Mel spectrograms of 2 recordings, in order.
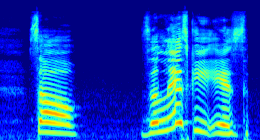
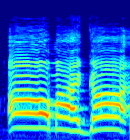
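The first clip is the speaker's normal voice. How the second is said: normal talking voice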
